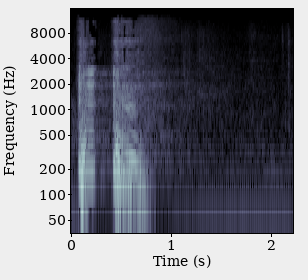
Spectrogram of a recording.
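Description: A person coughing to clear the throat: two short bursts in quick succession within the first second.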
